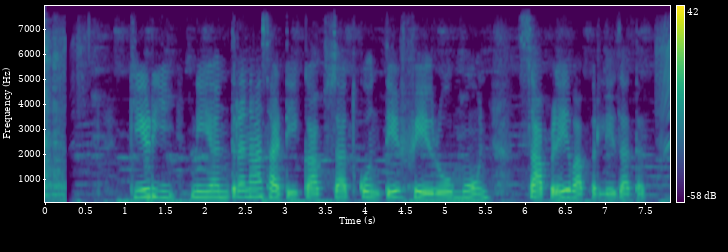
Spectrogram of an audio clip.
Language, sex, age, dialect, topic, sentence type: Marathi, female, 18-24, Standard Marathi, agriculture, question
